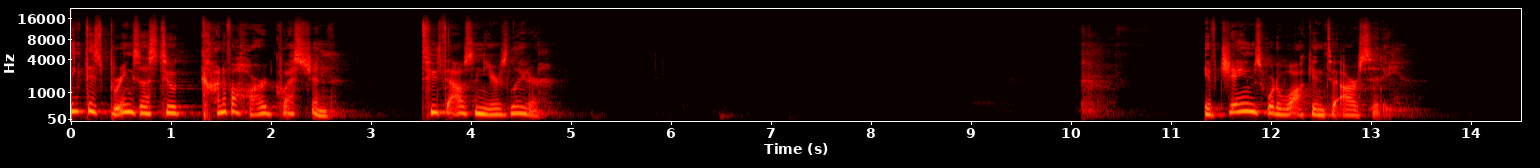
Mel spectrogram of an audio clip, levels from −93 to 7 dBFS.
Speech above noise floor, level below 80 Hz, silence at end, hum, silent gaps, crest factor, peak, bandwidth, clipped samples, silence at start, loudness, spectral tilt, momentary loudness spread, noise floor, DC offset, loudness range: 48 dB; -86 dBFS; 1.2 s; none; none; 20 dB; -24 dBFS; 19 kHz; under 0.1%; 0 s; -40 LUFS; -4.5 dB/octave; 13 LU; -88 dBFS; under 0.1%; 7 LU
